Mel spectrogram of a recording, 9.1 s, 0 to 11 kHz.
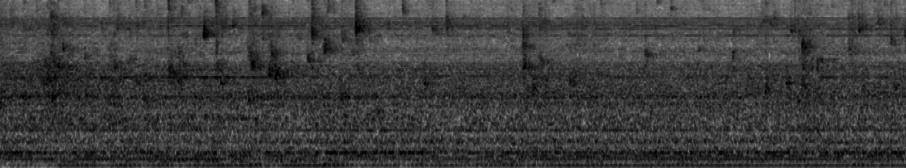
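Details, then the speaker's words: Single 2000 GPH bilge pump on a Kings 12Ah power pack for a highbanker, drawing just under 7 A at around 12 V: steady low hum with constant water splashing, running evenly with a steady current draw. "Okay, so as you can see, we're drawing just under 7 amps, around 12 volts. This thing's going to fluctuate a little bit, but it's pretty steady there, 7 amps."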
